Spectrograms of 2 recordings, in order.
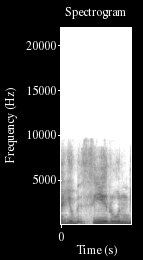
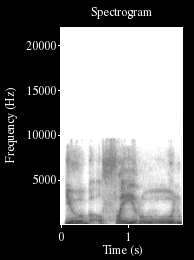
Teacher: Sod ni kena tebalkan, jangan yubsirun biasa, kena yubsirun.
